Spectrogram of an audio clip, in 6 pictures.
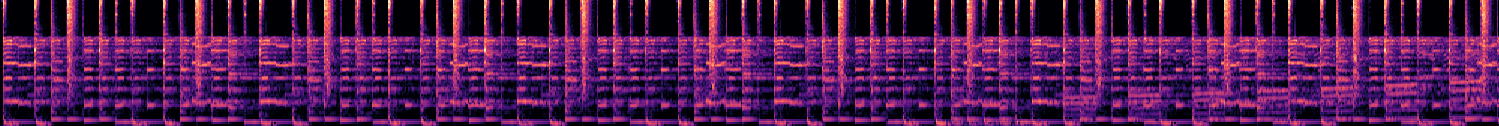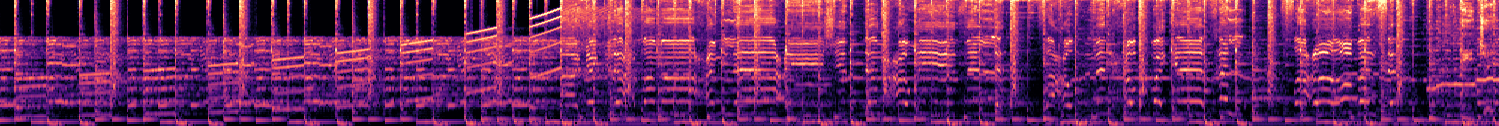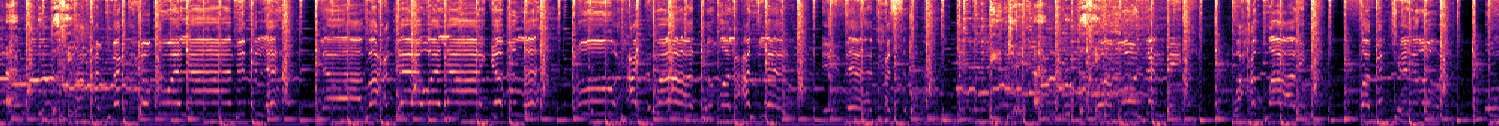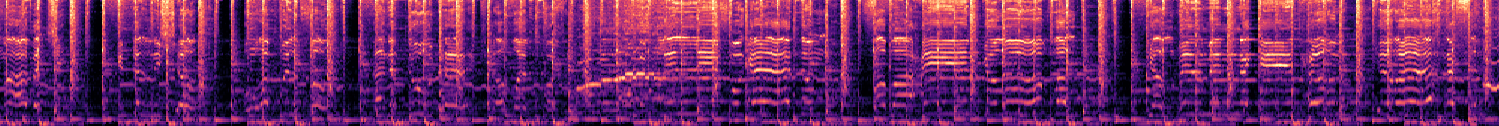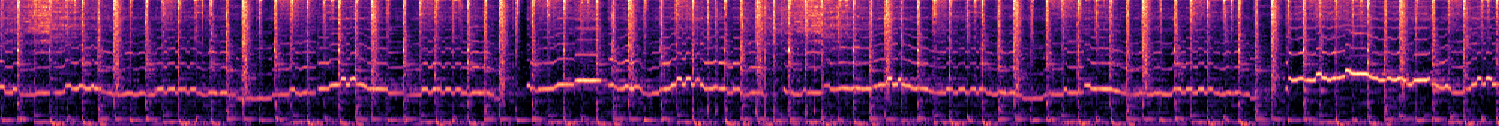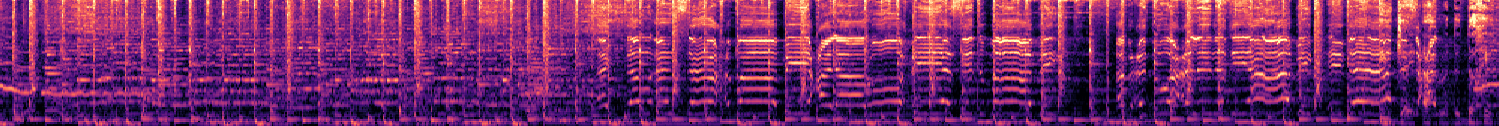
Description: Funky Remix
